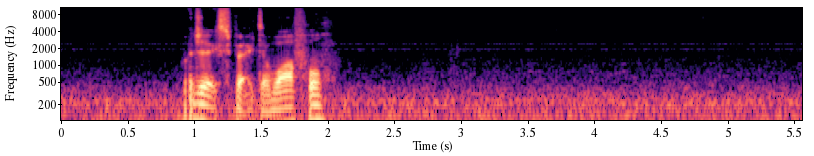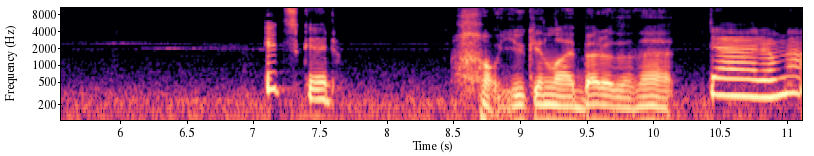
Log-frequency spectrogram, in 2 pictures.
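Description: A man speaks calmly and wryly, close by.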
